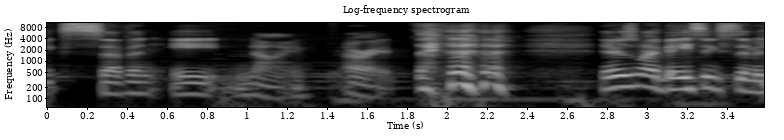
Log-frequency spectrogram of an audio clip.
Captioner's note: laughs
